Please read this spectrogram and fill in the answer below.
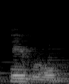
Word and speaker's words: Haverhill: It's pronounced Haverhill.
